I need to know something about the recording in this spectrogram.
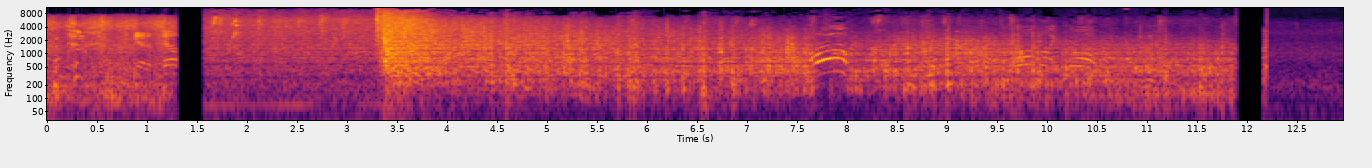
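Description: Heavy rain pours down in strong, gusting wind.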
